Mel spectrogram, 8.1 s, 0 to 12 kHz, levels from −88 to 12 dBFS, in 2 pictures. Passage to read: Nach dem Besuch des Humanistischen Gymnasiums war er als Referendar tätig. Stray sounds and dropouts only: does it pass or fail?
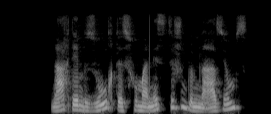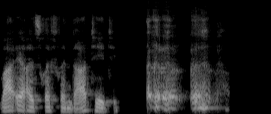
fail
